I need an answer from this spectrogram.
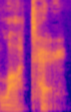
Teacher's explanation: The emphasis is on the first syllable, la, and the second syllable, te, should be pronounced quickly and lightly. It's a bit like saying la and te smoothly together.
